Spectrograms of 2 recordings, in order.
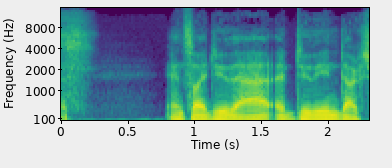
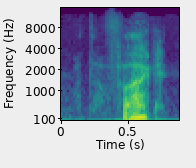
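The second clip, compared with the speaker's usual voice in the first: hushed startled curse; 5 semitones higher, 6 dB quieter than usual. Retold or imitated. Startled by energy in bed.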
